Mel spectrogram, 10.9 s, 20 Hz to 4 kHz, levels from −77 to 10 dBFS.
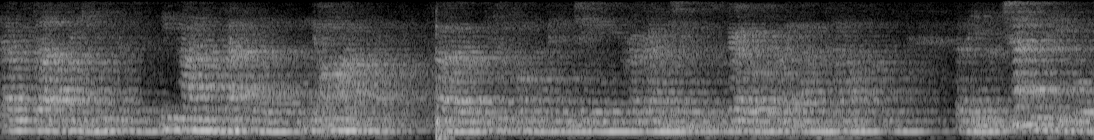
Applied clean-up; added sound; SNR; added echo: none; Bowed string instrument; 9 dB; reverberation time 2.1 s.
